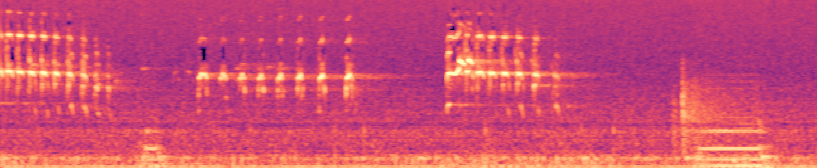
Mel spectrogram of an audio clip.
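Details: Bald eagles at their Hornby Island nest, both birds calling and alerting: bursts of high, thin, chittering piping notes in rapid series, three runs separated by pauses, with a brief low knock and a low droning hum near the end.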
